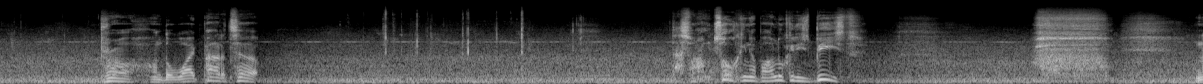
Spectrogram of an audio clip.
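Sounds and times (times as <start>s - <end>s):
man breathing heavily: 8.9s - 9.6s, 10.3s - 12.0s.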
